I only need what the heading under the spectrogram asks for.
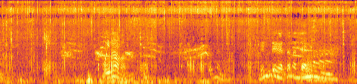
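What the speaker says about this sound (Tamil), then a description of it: "இப்போ நாங்கள் வந்துட்டு கருவாடை மேலேருந்து போட போகிறோம்." Dried fish frying in a pan, a continuous close sizzle with occasional stirring scrapes, heard under people talking.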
